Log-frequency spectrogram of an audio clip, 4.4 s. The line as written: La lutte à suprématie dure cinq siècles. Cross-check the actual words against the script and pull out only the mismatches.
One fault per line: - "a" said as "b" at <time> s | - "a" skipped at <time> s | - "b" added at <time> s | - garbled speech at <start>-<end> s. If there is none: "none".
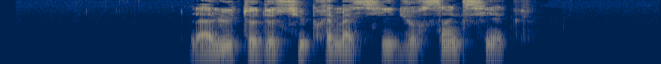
- "à" said as "de" at 1.7 s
